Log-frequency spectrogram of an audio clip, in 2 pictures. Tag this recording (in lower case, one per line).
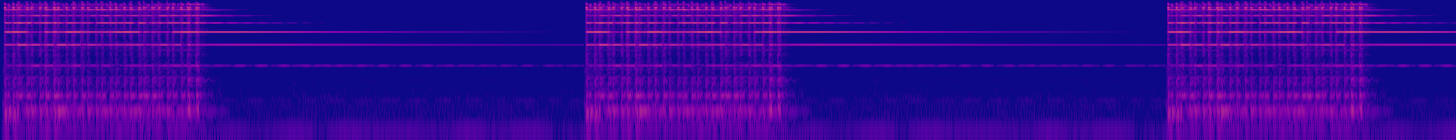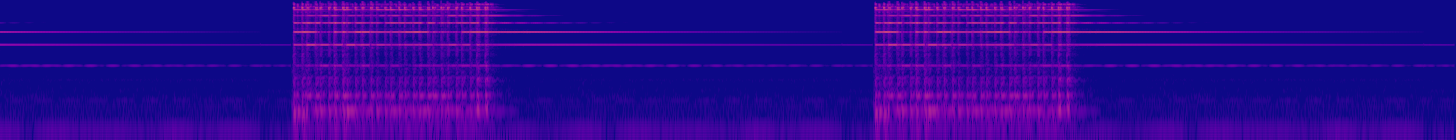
alarm
telephone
